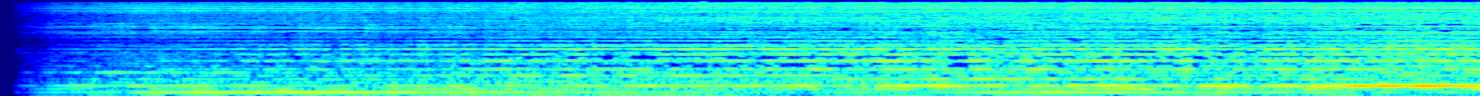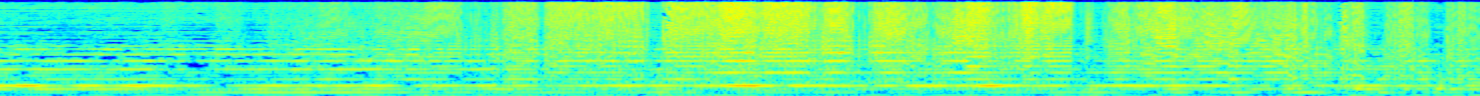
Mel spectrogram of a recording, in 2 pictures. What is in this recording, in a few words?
glass organ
